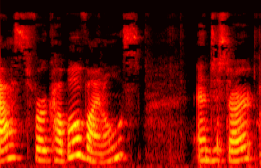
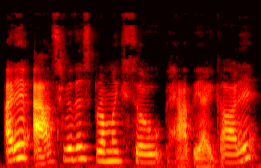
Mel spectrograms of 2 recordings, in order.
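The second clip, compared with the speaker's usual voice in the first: normal talking voice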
